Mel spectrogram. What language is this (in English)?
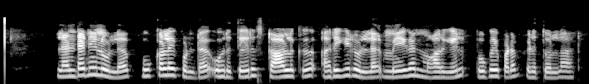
Tamil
